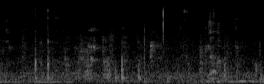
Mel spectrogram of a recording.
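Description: A person chews a crunchy sandwich with mushroom and bell pepper, giving soft irregular crunches and bites up close at low volume with faint background noise.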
